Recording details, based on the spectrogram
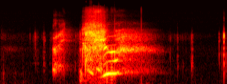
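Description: A short breath in, then one forceful sneeze with a drawn-out voiced tail, partly held back.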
